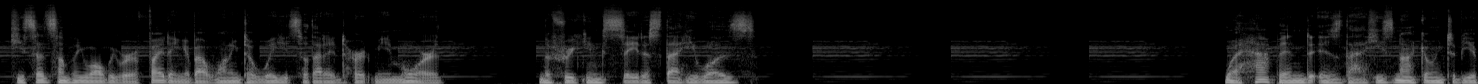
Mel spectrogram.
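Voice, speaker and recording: A man acting a possessive, anxious antihero villain in an emotional audio roleplay, halting and intense as he mutters. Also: rumbling low, little pitch movement. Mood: grim, protective. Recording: music behind the voice.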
